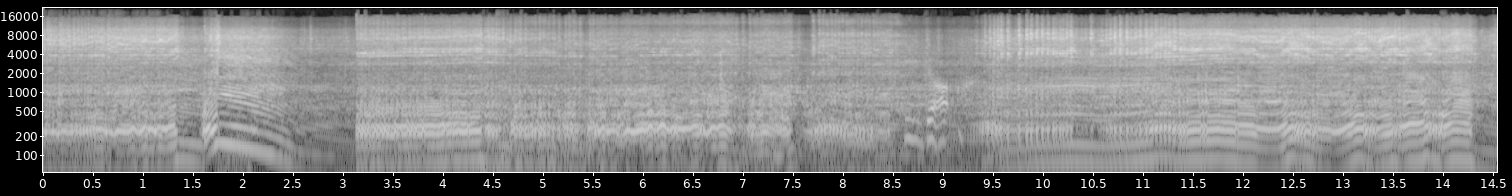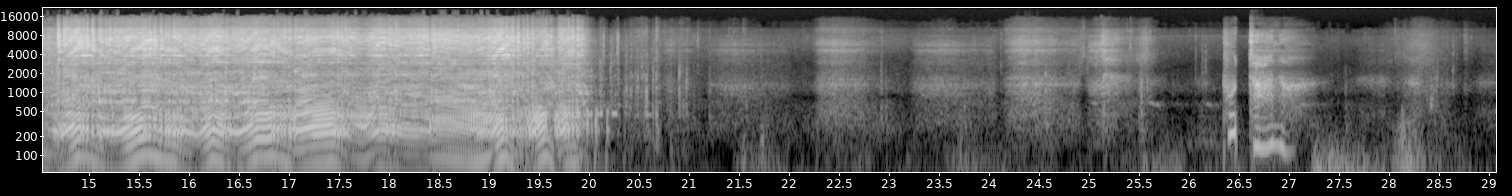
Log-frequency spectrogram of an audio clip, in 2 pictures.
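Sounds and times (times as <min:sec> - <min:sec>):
two-stroke engine revving: 0:00.0 - 0:20.3.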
